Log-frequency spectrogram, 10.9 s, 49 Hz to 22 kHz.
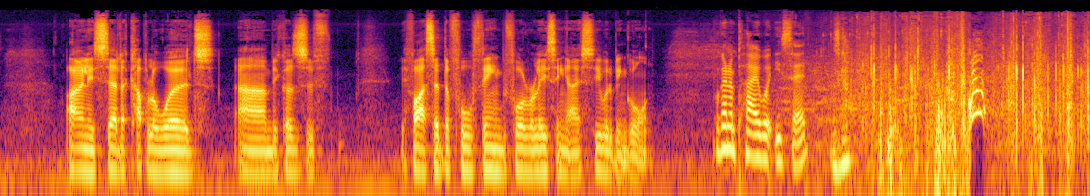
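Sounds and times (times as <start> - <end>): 
speech: 0.7 - 3.4, 4.0 - 6.6, 7.2 - 9.1
rustling: 8.3 - 10.8
police dog barking during a chase: 9.6 - 10.0.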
